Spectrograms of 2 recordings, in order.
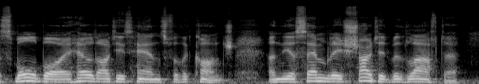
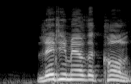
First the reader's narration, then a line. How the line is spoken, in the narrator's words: shouted Piggy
